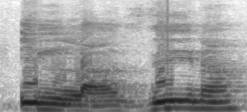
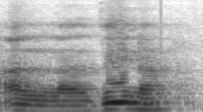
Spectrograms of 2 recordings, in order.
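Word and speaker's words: الذين: Lalu kenapa untuk contoh ini itu katanya bukan illazina tapi itu dibacanya allazina?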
